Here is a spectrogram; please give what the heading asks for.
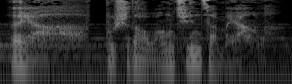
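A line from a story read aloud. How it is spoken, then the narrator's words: Sighing exclamation. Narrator (Chinese): 王成一下坐起来，感叹道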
